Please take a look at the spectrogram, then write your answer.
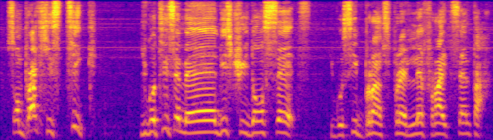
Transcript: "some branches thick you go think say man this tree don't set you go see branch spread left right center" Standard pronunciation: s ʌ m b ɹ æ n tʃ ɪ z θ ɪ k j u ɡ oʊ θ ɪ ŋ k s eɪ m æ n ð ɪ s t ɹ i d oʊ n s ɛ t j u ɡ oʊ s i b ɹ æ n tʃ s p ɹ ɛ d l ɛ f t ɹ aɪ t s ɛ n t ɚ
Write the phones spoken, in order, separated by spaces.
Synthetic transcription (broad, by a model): s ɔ m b ɹ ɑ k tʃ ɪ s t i k j u ɡ oʊ t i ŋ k s eɪ m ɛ n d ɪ s t ɹ i d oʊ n s ɛ t j u ɡ oʊ s i b ɹ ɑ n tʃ s p ɹ ɛ d l ɛ f t ɹ aɪ t s ɛ n t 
